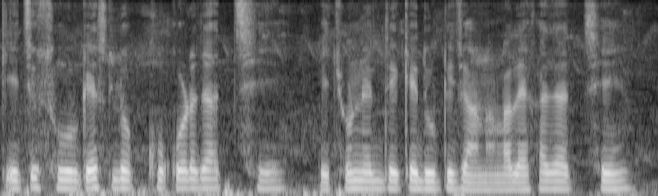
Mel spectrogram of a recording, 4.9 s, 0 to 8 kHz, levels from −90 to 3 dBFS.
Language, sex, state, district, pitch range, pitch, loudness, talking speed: Bengali, male, West Bengal, Cooch Behar, 115-130 Hz, 125 Hz, -16 LUFS, 120 wpm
